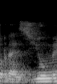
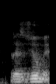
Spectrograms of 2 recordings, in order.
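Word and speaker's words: résumé: बोलते हैं, करिकुलम विटाई, तो उसको रेज्यूमे पढ़ा जाता है, रेज्यूमे। तो ये अंग्रेजी की खासियत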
